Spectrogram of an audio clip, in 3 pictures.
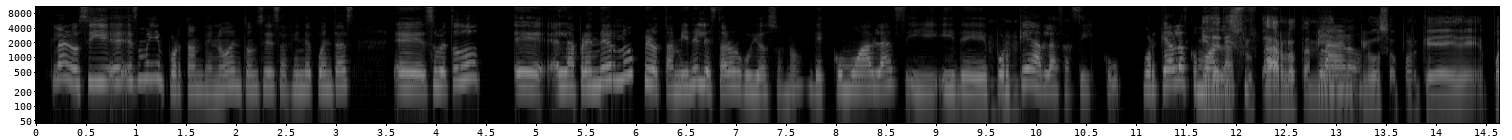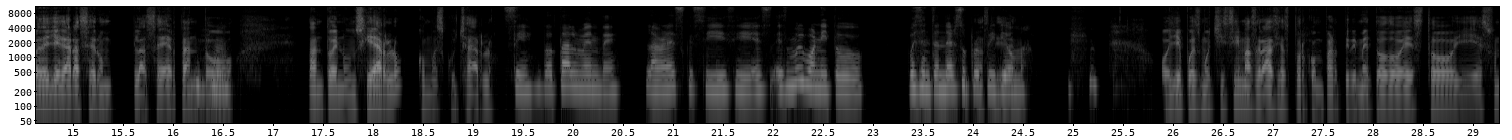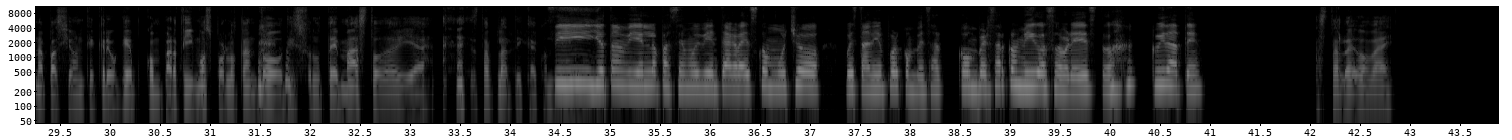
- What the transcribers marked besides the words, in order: chuckle; chuckle; other background noise; chuckle; chuckle; chuckle
- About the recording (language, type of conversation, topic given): Spanish, podcast, ¿Qué papel juega el idioma en tu identidad?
